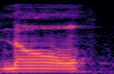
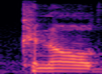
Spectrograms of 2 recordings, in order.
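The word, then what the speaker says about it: Knull: cover but no yes I pronounce it null Kunal just sounds stupid but anyway so therefore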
